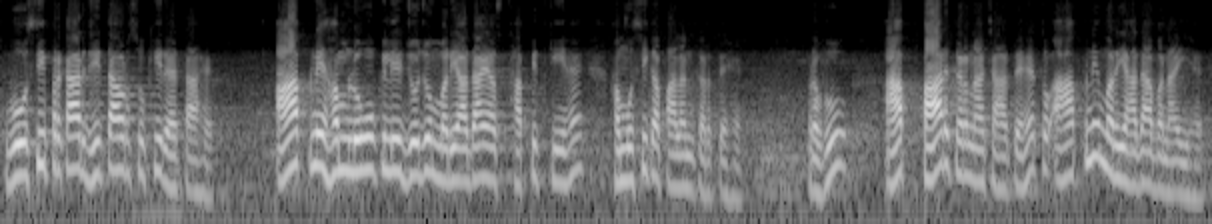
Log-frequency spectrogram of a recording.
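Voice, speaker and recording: Male devotional storyteller with a high voice, explains verses through parables, heard as tinny audio from a reverberant hall. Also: lively intonation, unhurried. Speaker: Ramayana storyteller. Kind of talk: devotional discourse with sung verses.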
